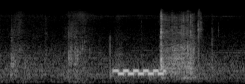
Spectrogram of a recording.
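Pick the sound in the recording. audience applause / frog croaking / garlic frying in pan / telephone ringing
telephone ringing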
